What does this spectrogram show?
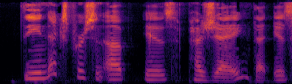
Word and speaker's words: Piaget: his name but it's it is a french name so that's why it's pronounced kind of not as it's spelt but with pages we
